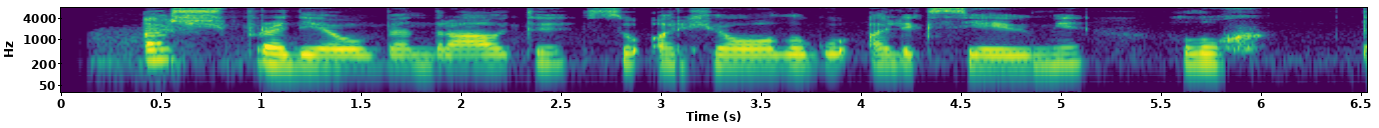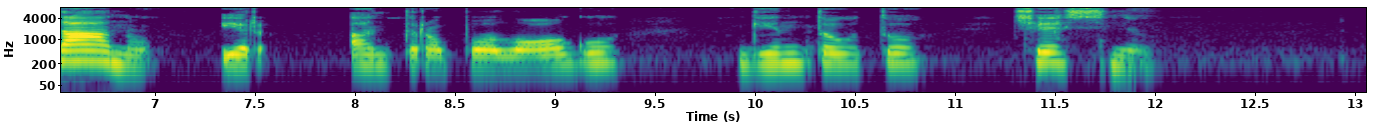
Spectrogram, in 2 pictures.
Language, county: Lithuanian, Vilnius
